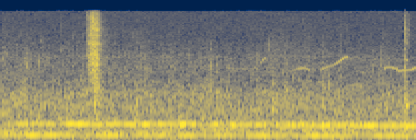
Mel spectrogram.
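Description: Quiet outdoor lakeside ambience: a steady low hum, a single sharp click about half a second in, and a few faint high chirps near the end.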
